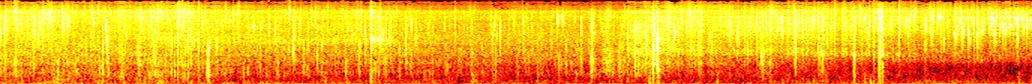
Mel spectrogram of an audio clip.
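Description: Lapu-lapu (grouper) frying in hot oil in a small wok: a steady sizzle with frequent crackling pops.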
